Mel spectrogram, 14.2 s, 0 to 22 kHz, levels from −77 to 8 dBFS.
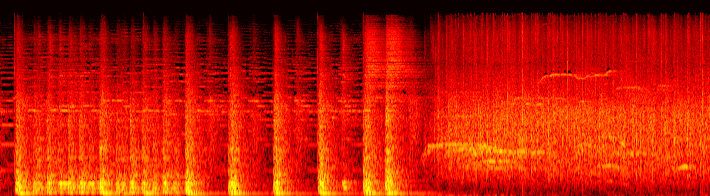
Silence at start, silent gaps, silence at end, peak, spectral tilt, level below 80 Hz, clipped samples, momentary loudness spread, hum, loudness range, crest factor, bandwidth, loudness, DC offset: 0 s; none; 0 s; 0 dBFS; -4.5 dB/octave; -28 dBFS; under 0.1%; 9 LU; none; 2 LU; 18 dB; 17 kHz; -19 LUFS; under 0.1%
